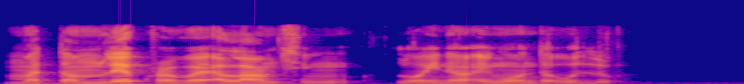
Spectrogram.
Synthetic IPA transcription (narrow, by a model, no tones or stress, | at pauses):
mɐt̚ːɐmlekʰɾɐbɐjʔɐlamsiŋ | lɔjnɐʔɐ̰jŋɔndɐʔṵt̚lu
